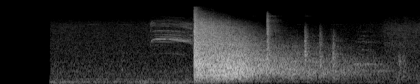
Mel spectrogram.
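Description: A single sharp 9mm gunshot cracks from 10 feet into a calibrated block covered with four layers of denim, loud and close, followed by a decaying metallic ring and a few faint clinks.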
